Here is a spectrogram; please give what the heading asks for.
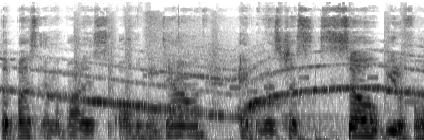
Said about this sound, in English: I'm so sorry for the sirens.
